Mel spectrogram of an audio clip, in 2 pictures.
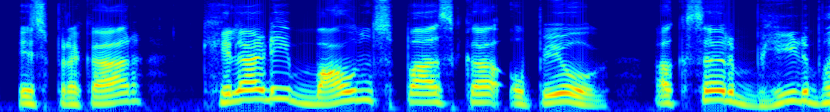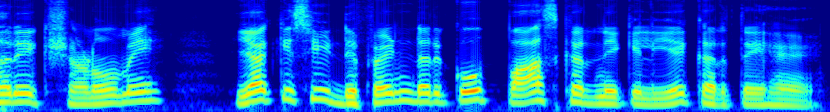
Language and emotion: Hindi, neutral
